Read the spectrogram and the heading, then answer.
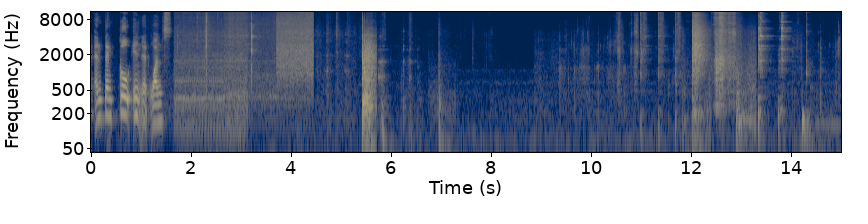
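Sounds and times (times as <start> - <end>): person chewing noodles: 8.9 - 11.6, 14.0 - 15.0.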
